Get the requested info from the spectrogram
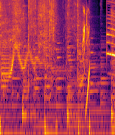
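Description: Upbeat children's background music with added cartoon sound effects: a springy boing that swoops up and back down just after the start, and a quick rising slide-whistle-like sweep near the end.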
